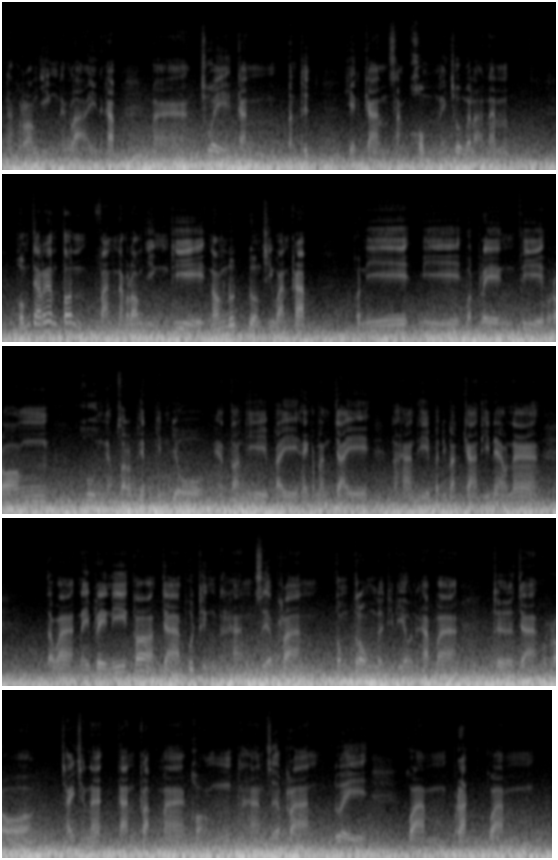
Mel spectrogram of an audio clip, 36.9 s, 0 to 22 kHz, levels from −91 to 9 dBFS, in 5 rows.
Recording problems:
wind noise on the microphone; heavy; 1 dB below the speech

